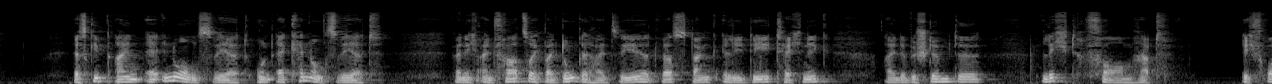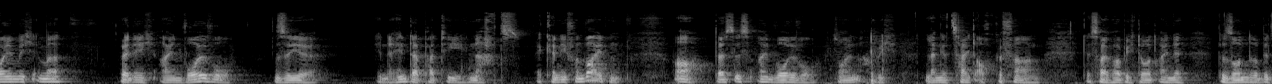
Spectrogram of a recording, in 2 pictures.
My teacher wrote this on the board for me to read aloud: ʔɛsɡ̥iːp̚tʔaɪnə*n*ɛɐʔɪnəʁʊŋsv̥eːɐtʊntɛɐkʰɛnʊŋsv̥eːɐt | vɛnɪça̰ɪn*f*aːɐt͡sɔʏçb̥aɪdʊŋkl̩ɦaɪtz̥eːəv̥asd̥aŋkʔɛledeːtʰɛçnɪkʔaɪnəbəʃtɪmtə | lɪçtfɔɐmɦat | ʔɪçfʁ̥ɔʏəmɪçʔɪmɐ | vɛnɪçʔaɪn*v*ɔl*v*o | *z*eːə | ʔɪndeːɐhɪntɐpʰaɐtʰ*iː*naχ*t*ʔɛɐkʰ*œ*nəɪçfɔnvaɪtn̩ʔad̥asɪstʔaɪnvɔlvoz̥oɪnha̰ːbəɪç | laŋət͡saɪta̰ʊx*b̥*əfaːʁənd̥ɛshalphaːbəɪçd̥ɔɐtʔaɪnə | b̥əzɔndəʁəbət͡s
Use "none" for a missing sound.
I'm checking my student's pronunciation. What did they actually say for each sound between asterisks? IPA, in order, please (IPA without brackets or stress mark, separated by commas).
n, f, v, v, z, iː, t͡s, ɛ, ɡ̥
